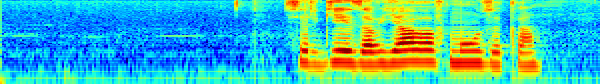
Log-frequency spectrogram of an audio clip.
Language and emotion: Russian, neutral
